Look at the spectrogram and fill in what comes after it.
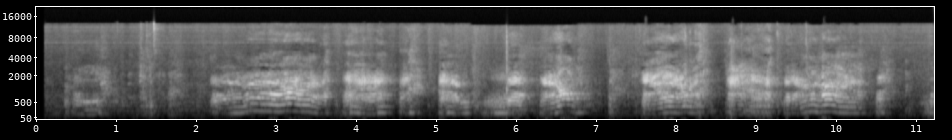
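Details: Dog trying to get his football, whining in a weird way said to sound exactly like Chewbacca: a run of wavering, groaning harmonic whines in uneven bursts of one to two seconds, indoors.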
